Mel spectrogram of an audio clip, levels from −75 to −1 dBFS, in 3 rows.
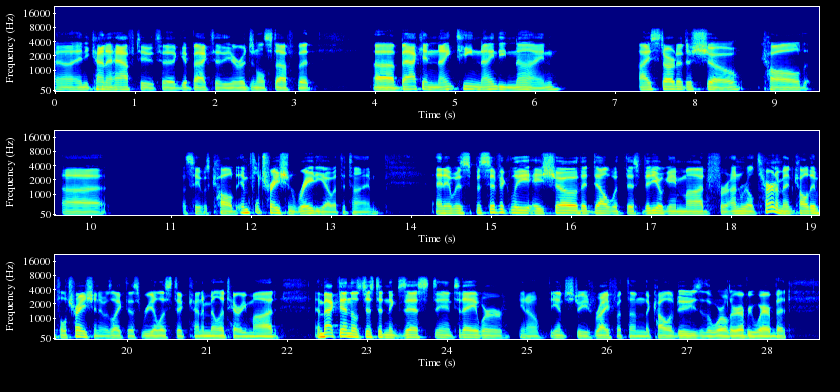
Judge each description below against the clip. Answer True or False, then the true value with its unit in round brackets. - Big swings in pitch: False (3.9 semitones)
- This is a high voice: False (95 Hz)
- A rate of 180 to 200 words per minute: True (190 wpm)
